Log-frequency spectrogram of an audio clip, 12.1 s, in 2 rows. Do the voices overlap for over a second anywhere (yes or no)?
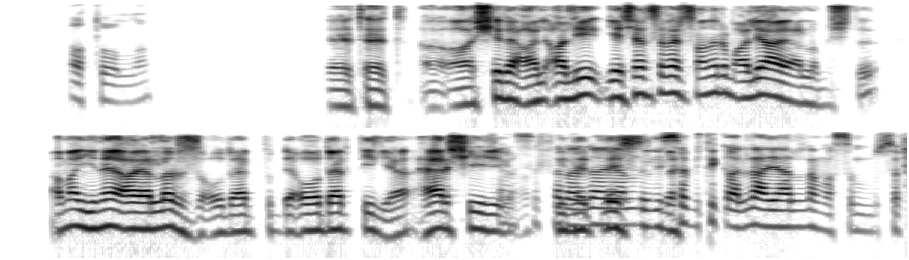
yes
